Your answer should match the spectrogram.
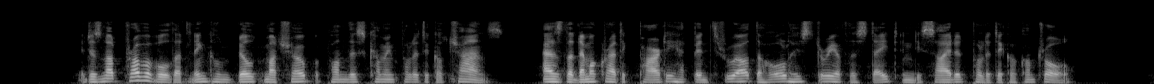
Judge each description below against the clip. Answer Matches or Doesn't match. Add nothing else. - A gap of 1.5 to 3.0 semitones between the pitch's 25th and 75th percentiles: Matches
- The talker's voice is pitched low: Matches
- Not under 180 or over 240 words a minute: Doesn't match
